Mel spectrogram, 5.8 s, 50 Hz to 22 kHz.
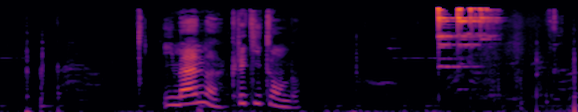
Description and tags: Sonicsnap LGFR Alicia Inès Iman Yuna
Field recording from Léon grimault school (Rennes) and its surroundings, made by the students of CM1-CM2 (years 5).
